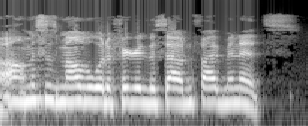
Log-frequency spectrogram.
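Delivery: acted, smug, superior, talking-down condescending tone. Retelling a character's line to the other speakers: imitating a condescending tone. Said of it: "that kind of condescending".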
